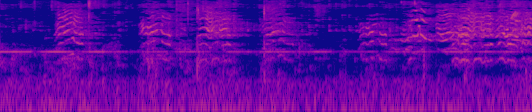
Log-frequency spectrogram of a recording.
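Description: Birds calling over and over in short, wavering, chirping calls that grow busier and louder near the end, over a low background rumble.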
